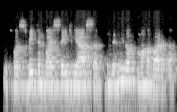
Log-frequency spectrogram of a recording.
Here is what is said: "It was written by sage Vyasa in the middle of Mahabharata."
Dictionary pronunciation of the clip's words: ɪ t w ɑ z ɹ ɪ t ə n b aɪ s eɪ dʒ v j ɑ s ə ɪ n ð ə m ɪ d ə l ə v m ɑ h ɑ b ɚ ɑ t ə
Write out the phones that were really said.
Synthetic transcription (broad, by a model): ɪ t w ɑ z ɹ ɪ t ə n b aɪ s eɪ dʒ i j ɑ s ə ɪ n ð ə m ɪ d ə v m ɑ h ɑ b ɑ t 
